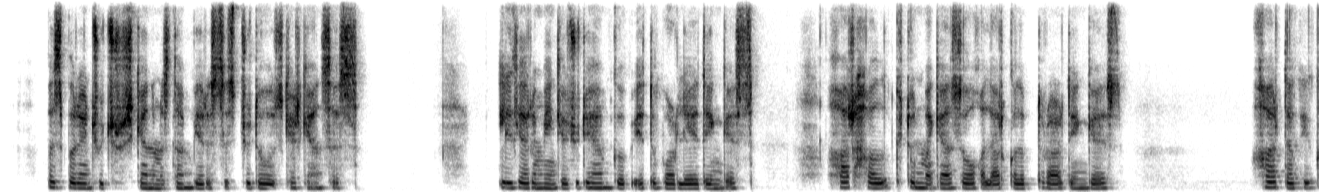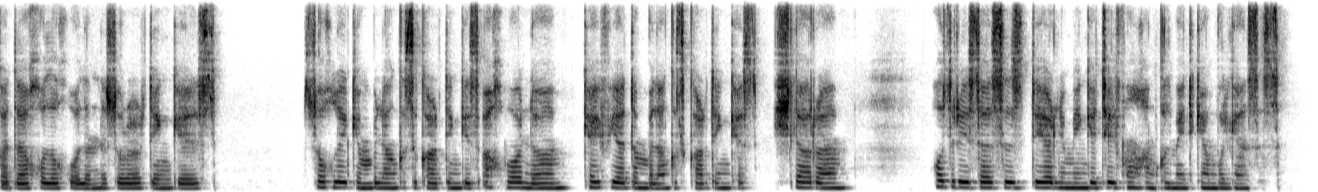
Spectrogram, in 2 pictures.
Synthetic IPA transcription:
b̥ɪzbɪɾɪnt͡ʃʰɪʊt͡ʃʰɾɪʃkʲanɪmɪzd̪anbe̞ɾɪsɪz̥d͡ʒʊd̪aɵzɡʲaɾɡʲansɪz̥ | ɪlɡʲaɾɪme̞ŋɡʲad͡ʒʊd̪ajamkʰɵpe̞̰t̪ʰɪbɒɾlˠajad̪ɪŋɪz̥ | haɾχɨlˠkʰʊ̥t̪ʰɪlmaɡʲansɒʁɑlaɾqʰɨlˠɪp̚t̪ʰʊɾaɾd̪ɪŋɪz̥ | haɾd̪aqʰɨjqʰɑd̪aχɒlˠaχwɒlˠɪmnɪsoɾaɾd̪ɪŋɪz̥ | sɒʁlˠɪɡʲɪmbɪlanqʰɨz̥ɨqʰɑɾd̪ɪŋɪz̥ahwɒlˠɪmkʲʰajfijat̪ɪmbɪlanqʰɨz̥ɨ̥qʰɑɾd̪ɪŋɪz̥ɪ̥ʃlaɾɪm | hɒzɪɾe̞sasɪzd̪e̞jaɾlɪme̞ŋʲat̪ʰe̞lefonɦamqʰɨlˠmajd̪ɪɡʲanbolˠɡʲansɪ̥z̥

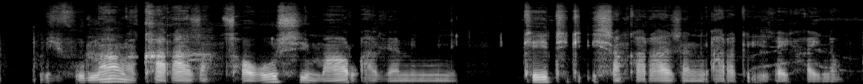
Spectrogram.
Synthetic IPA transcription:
mivulaŋəkʰaɾʔazət͡saosimaɾuʔaviaminini | kʰetʰi̥ki̥isaŋkʰaɾazaniʔa̰ɾakiizajhajnaw

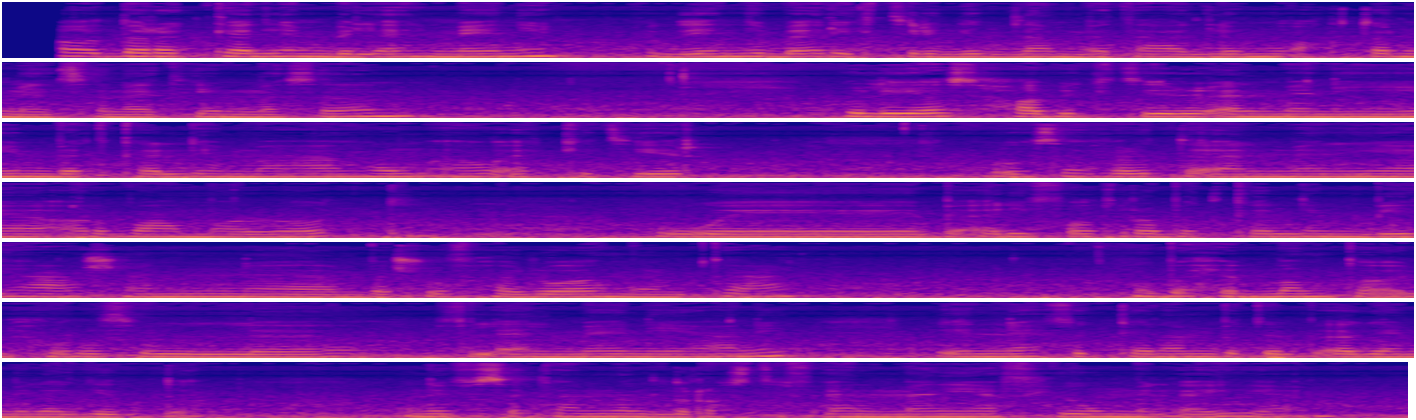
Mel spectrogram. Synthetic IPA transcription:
ʔɑʔd̪ɑɾˤʔæt̪̚kælːembelʔælmæːni | lʔenːibæʔæliːkt̪iːɾɡed̪ːænbet̪ʕalːemoʔɑkt̪ɑɾˤmensænæt̪hemmæsælæn | welhejːæɑsˤħɑːbikt̪iːɾelʔælmæːnejːiːnbæt̪kælːemːaʕæɦomʔæwʔækːet̪ʰiːɾ | wesæfɑɾˤt̪ælʔælmæːnejæʔɑ̰ɾˤbaʕmɑrˤːɑːt̪ | webæʔæ̰liːfɑt̪ɾˤɑbet̪kælːembiːɦæʕaʃæːnbæʃuːfhæloɣæmomt̪eʕa | webeħebːʔɑnt̪ˤɑ̰ːʔelħoɾuːfelfilʔælmæːnijaʕni | leʔenːhæfilkælæːmbet̪ebʔæɡæːmelæɡed̪ːæn | wenæfsækæːnmæd̪ɾˤɑst̪ifiʔælmæːnjæfijoːmːenelʔæjːæːm

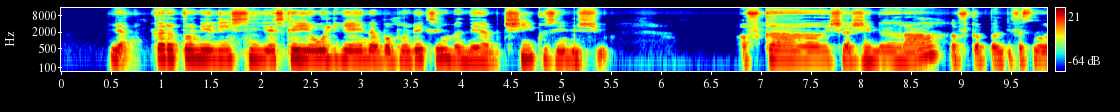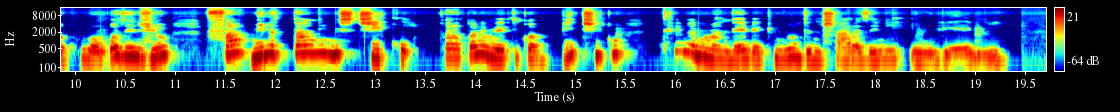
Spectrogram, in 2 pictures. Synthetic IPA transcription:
ja | kaɾat̪onelisiɾesḁkʲəeolienəbabuɳɖ͡ʐekizeɲimand̪eamit͡ʃikʲuzeniziu | a̰fḁkəiʃaʒenəɾaafḁkəband̪efaseŋəkuɾoŋkozeniziw | familat̪aŋimisi̥t͡ʃikʲu | kaɾat̪oanaminet̪ikʲab̥it͡ʃikʲu | t̪ʰeŋənimand̪eɳɖ͡ʐekimiud̪unit͡saɾəzenieolieni

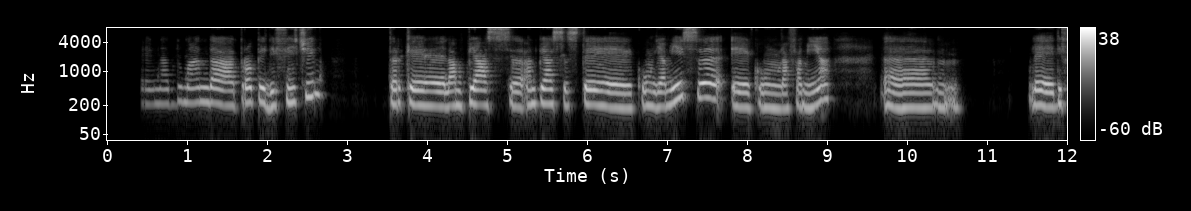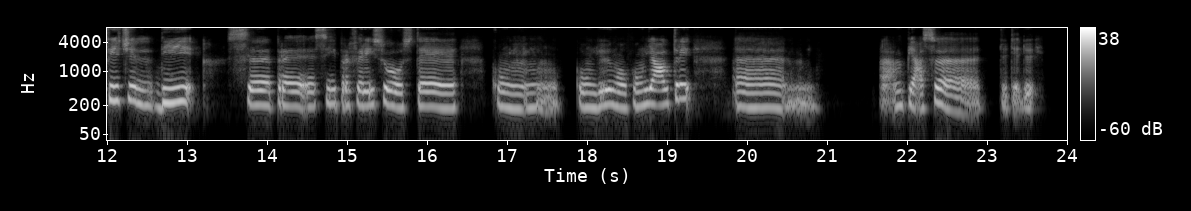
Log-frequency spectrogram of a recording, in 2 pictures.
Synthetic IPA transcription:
ɛunad̪umand̪apɾɔpid̪ifit͡ʃil | peɾkelampjasa̰mpjasst̪ɛkuŋʎamisekuŋlafamia | lɛd̪ifit͡ʃild̪i | səpɾesipɾefeɾisust̪e | kuŋ | kuŋʎyŋokuŋʎawt̪ɾi | a̰mpja̰s | t̪yt̪ḛd̪y̰

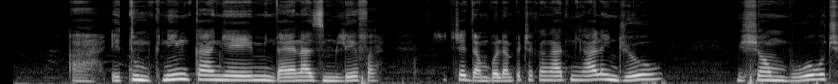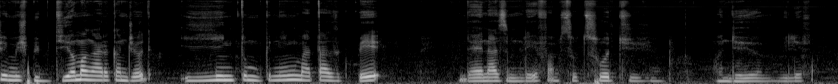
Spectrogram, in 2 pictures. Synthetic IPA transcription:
aet̪umbukiniɲikaɲemind̪ajanazimilefə | sot͡ʃed̪ambolampeʈ͡ʂakaŋat̪iniŋalaiɳɖ͡ʐew | miʃambuauʈ͡ʂmiʃibibid̪iəmaŋaɾakaɳɖ͡ʐewd̪e̥ | ɲit̪umbukiniɲimat̪azakib̥e | mind̪ajanazimilefa̰misot̪i̥sot̪i | mand̪emilefə̥

